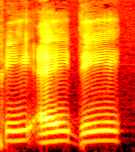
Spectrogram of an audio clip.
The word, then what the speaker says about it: pada: how you are redeemed that's how you pronounce that p-a-d-a pada okay to sanctify or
